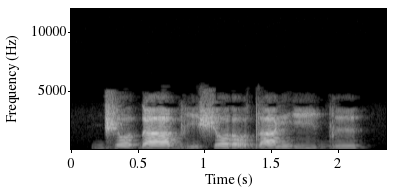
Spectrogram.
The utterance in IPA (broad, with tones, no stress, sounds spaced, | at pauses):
d͡ʒ ɔ˧ ɗ aː˦ b i˨ ʃ ɔ˦ ɾ ɔ˨ d a˧ ŋ iː˧ b ɨ˦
